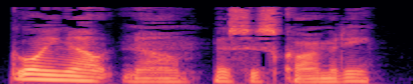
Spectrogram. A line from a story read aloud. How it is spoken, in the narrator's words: Ollie said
